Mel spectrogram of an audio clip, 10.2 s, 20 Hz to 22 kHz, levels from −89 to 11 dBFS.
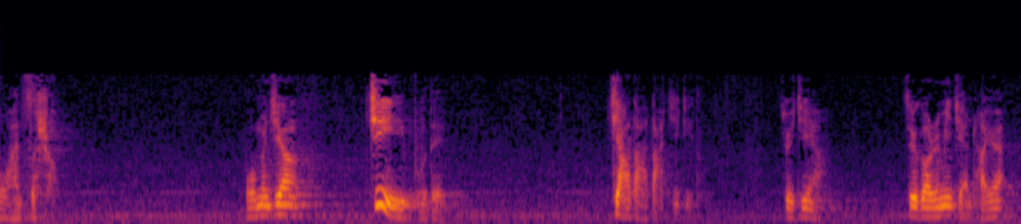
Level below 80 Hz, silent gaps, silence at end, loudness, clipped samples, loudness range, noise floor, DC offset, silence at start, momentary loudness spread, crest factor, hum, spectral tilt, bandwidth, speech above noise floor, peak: -58 dBFS; none; 0.1 s; -23 LUFS; under 0.1%; 7 LU; -55 dBFS; under 0.1%; 0 s; 22 LU; 22 dB; none; -3 dB/octave; 6.8 kHz; 32 dB; -4 dBFS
